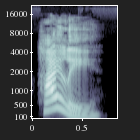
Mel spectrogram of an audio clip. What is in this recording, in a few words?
"HIGHLY", english; 3000 words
